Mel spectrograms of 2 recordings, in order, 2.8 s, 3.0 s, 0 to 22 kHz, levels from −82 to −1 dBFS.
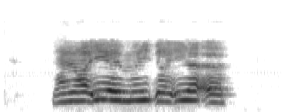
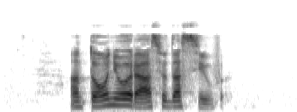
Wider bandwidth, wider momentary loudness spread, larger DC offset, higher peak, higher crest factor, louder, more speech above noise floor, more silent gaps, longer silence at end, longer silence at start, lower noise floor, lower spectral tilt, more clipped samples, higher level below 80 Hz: second, 6 kHz vs 10.5 kHz; about the same, 10 LU vs 12 LU; neither; second, -8 dBFS vs -2 dBFS; about the same, 16 dB vs 20 dB; second, -23 LUFS vs -19 LUFS; second, 36 dB vs 58 dB; neither; second, 0.55 s vs 0.85 s; second, 0.55 s vs 0.7 s; second, -59 dBFS vs -78 dBFS; first, -3.5 dB/octave vs -2 dB/octave; neither; about the same, -80 dBFS vs -76 dBFS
